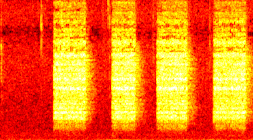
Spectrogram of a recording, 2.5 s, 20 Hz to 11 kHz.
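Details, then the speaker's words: Aiwa HS-JX50/JX505 cassette walkman, electrolyte-damaged PCB tracks from capacitor or battery leakage: playback audio cuts in and out in short bursts with silence between; loose contact at a component, corrosion suspected, pressing the board corner restores sound. "we have somewhere loose contact right here okay let me try to figure it out what the hell is going on and I'll be back when I have something"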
